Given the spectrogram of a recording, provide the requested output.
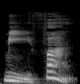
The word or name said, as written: mi3fan4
